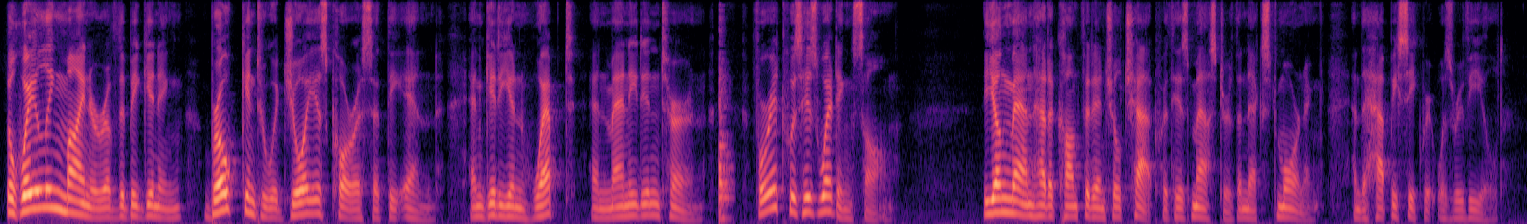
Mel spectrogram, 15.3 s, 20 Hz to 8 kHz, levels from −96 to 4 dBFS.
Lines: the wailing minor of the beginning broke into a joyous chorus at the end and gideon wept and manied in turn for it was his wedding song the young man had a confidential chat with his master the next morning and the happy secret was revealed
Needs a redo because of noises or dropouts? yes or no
yes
